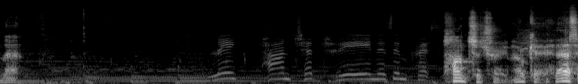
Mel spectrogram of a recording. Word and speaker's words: Pontchartrain: Pontchartrain. Okay, that's how you pronounce that.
